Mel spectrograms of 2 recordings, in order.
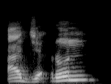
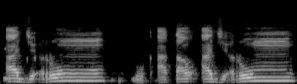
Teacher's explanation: maka dibaca dengan jelas ajrun, enggak ajrung atau ajrum, tapi ajrun, jelas unnya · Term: idhar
